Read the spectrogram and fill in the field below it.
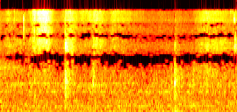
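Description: A laptop knocks softly as it is set down on a table.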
